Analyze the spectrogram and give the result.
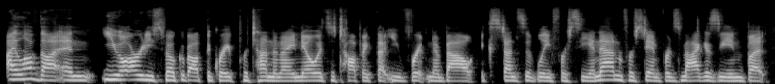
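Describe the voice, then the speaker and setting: A woman's voice: on the low side, steady tone, fast talker, hardly any pauses, fairly bright tone. A woman hosting a podcast, affirming her guest and asking long, carefully framed questions. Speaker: podcast host. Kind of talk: interview questions.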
